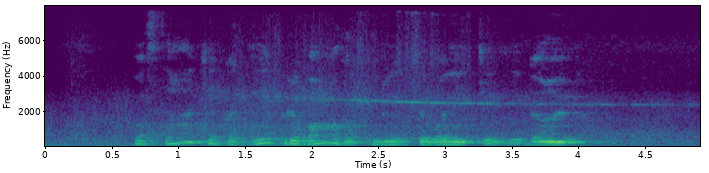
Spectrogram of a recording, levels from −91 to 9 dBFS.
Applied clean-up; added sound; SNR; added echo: none; Fixed-wing aircraft, airplane; 19 dB; reverberation time 0.6 s.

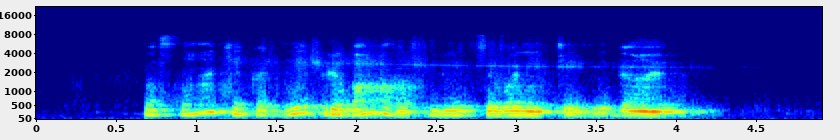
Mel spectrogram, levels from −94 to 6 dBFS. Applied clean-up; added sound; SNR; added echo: neural separator model SepFormer DNS4.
